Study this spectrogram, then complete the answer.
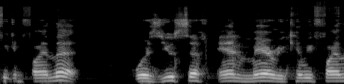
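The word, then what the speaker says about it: Yosef: now the way to pronounce Joseph in Hebrew because there's no letter J would be Yousef or Rusev Youssef or Rusev so Yousef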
